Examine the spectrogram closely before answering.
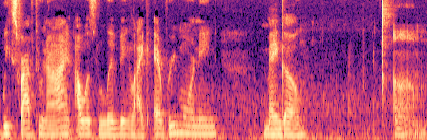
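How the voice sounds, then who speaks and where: A woman's quiet, very deep, low voice, very slow and monotone, with long, frequent pauses, noticeable background noise and audible room echo. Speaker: lifestyle vlogger. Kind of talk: pregnancy update vlog. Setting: at home. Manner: quiet, talking low; casual, filler-heavy.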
